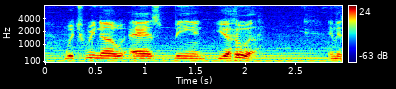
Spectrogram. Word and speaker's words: Yahuah: the creator's name which we know as being yahuwah and it's not yahweh it's not jehovah it's not all the other variations it is yahuwah and i've done a teaching on my youtube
